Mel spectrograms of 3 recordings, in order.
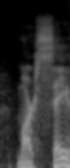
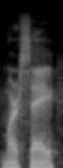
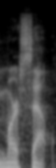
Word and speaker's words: Marseille: And if you're familiar, you don't pronounce French words with correct pronunciation. You would just say Marcel.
